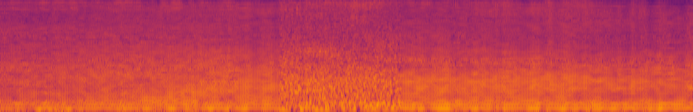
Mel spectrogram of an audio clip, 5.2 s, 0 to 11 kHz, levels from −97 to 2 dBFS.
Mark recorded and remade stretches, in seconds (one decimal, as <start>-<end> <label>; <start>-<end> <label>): 0.0-2.1 remade; 2.1-3.0 recorded; 3.0-5.2 remade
